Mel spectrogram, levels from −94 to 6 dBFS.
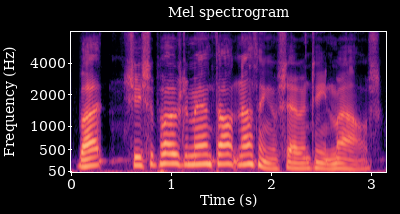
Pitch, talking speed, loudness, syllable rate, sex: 155 Hz, 190 wpm, -17 LUFS, 5.7 syllables/s, male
